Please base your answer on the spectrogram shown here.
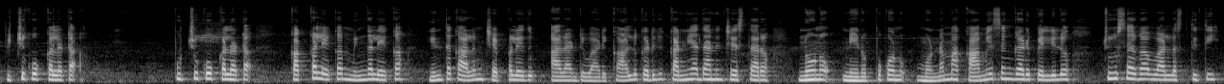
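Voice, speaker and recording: A woman's voice: on the high side, close to an everyday voice. Sastri, a woman doing a hot-headed young man. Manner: loud, blustering. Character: hot-tempered young man, quick to threaten.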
